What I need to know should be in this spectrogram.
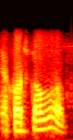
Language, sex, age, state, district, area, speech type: Odia, male, 30-45, Odisha, Kalahandi, rural, conversation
